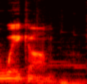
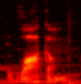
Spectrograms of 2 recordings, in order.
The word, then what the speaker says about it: Wacom: have always used are wake up or Wacom or walk them I say Wacom you can leave a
